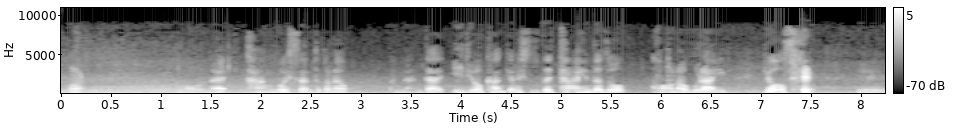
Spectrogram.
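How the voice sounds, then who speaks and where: Gruff older man, heavy ramble. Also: on the high side, sing-song, moderate pace, a little mellow, slight background noise. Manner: gruff, jokey, talks to listeners as "お前". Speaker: solo audio show host. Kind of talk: rambling casual monologue. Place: outdoors beside a public toilet.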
